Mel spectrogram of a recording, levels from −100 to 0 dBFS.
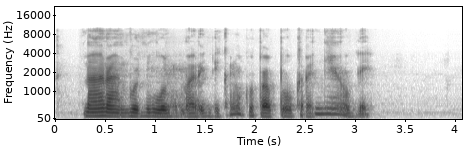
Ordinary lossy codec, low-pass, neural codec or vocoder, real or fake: none; 9.9 kHz; autoencoder, 22.05 kHz, a latent of 192 numbers a frame, VITS, trained on one speaker; fake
